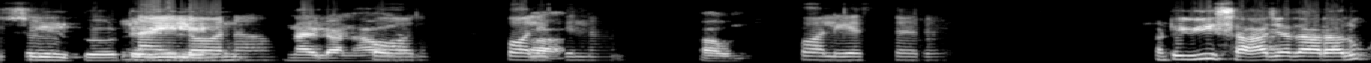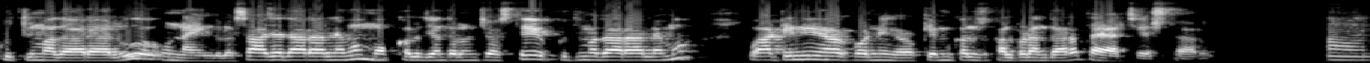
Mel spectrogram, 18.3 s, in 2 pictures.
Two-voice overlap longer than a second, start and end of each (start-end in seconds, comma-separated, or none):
none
